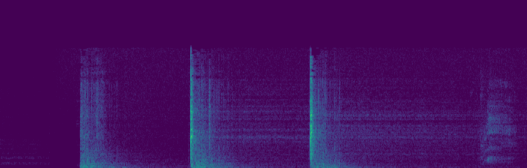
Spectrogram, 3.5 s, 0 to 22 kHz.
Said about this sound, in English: Remember the knight who knows? His message was to knock 3 times before the final fight.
